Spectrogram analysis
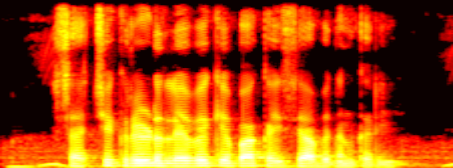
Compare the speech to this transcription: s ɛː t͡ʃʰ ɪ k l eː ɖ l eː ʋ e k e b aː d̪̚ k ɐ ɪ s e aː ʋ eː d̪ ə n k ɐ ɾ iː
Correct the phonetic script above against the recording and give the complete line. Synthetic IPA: s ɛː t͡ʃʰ ɪ k ɾ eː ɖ l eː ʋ e k e b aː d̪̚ k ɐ i s e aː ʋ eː d̪ ə n k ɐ ɾ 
